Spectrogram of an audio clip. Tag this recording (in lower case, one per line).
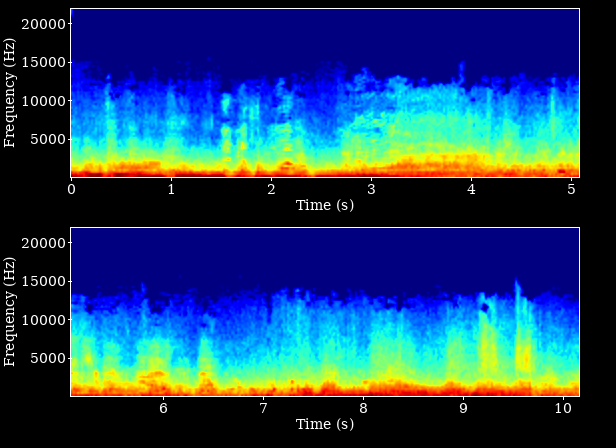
motor vehicle (road)
vehicle
car passing by
speech
car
